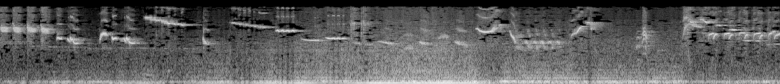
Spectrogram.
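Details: Lure song of a tledekan songbird, played to make other birds sing: rapid high whistles and downward slurs, the song thinning midway while a low rumbling hum swells, then quick chirps return.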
